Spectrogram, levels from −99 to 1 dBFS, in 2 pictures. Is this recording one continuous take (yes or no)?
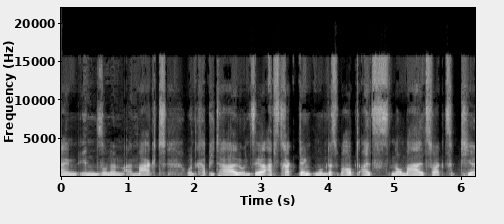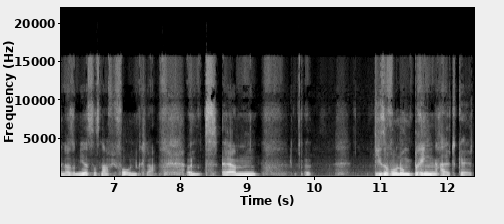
yes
